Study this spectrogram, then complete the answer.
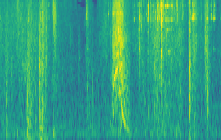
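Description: A zipper on a bag is pulled open.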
